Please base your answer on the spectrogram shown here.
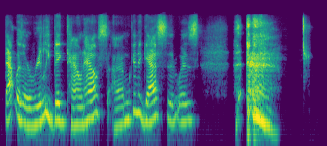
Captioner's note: clears throat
